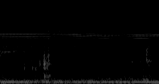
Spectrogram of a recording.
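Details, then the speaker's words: E-Flite Convergence RC plane: steady low electric buzz with faint brief chirps as a servo chatters when stabilization is repeatedly switched on and off; right aileron and nacelle twitch. "and you can hear the servo chatter so stability on stability off stability on stability off stability oh there it goes again"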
